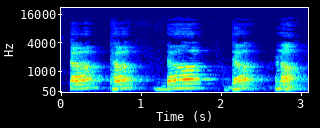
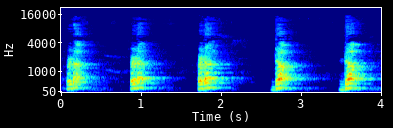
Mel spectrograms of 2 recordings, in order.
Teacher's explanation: ऐसा लग रहा है जैसे अंदर से कोई फेंक रहा है, तो इनको उत्क्षिप्त व्यंजन कहते हैं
